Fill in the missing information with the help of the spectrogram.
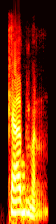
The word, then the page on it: cabman: Indian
